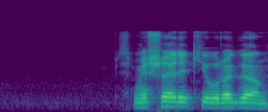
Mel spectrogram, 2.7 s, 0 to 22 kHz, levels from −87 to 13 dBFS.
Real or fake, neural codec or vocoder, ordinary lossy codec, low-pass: fake; codec, 16 kHz, 4 kbps, FunCodec, trained on LibriTTS, 50 frames a second; none; none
